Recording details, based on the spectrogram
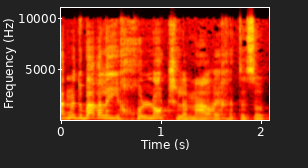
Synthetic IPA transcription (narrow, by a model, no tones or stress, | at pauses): anme̞dubaʁalajeχo̞lo̞tʃelamaːʁeχetazo̞t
